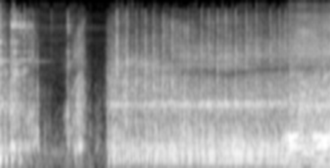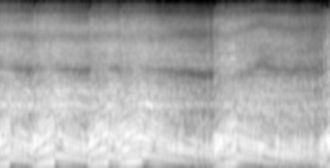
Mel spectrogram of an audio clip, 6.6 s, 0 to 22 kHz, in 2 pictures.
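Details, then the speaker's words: Wemars 6220 62cc chainsaw (50cc chassis) on its shakedown run after leaning the very rich factory carburettor tune; loud, crisp two-stroke revs rising and falling cleanly without bogging; healthy. "It sounds good. It also sounds loud. And I guess what I mean by it sounds good, it sounds like it's going to be powerful. Rev's good."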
